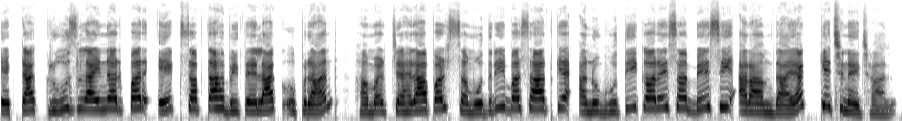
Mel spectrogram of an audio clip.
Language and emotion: Maithili, happy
